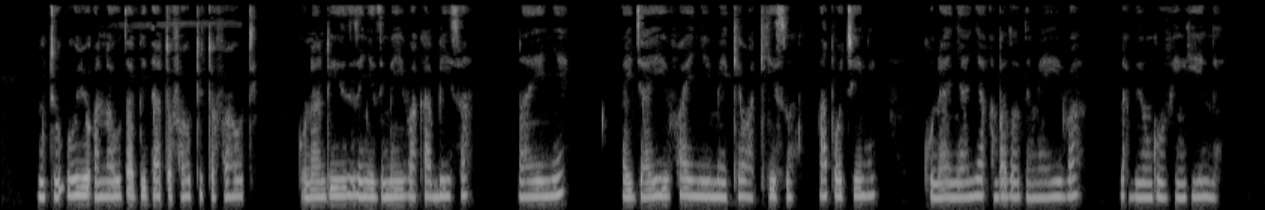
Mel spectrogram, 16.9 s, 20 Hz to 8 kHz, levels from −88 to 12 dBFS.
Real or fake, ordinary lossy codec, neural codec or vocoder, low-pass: real; MP3, 48 kbps; none; 7.2 kHz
